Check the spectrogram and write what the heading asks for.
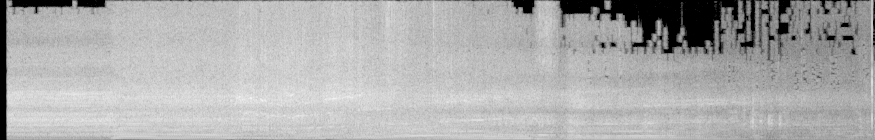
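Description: Classic Mini rally car launching from a stage start. Its engine is held at steady revs, then the car pulls away about a second in. The revs dip, climb hard, drop once at a gear change, and the sound fades as the car drives off.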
